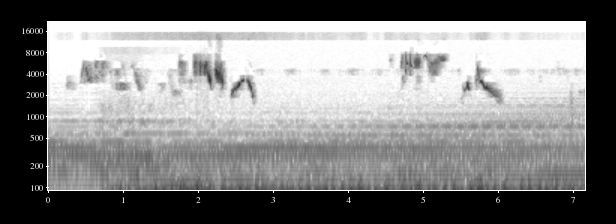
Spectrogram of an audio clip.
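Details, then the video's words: Whinchat song: two short, separated phrases of dry scratchy chirps and descending whistled slurs, high-pitched, with a pause between them, set over a steady low humming drone of background ambient music. "ЛУГОВОЙ ЧЕКАН - Голоса Птиц | Whinchat - Saxicola Rubetra"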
